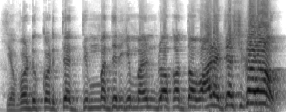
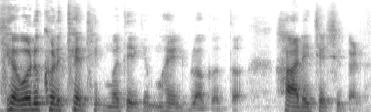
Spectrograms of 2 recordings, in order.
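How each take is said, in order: First: It is said in a furious, angry way. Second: It is said in a comic, laughing way.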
